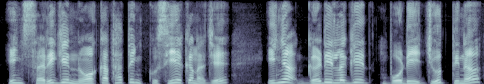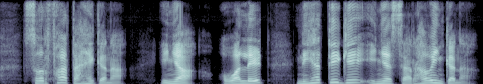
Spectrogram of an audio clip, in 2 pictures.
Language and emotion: Santali, happy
